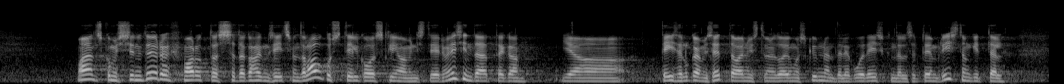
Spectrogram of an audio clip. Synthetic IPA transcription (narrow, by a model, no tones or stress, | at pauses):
mɑjɑnd̪usko̞misːjo̞nit̪ø̞ːɾyhmɑɾut̪ːˑɑsːe̞d̪̥ɑkɑɦekynsejt̪smend̪ɑlɑwɡ̥ust̪ilko̞ːskliːmɑminist̪eːɾjume̞sʲind̪ɑjɑt̪ːˑe̞ɡ̥ɑ | jɑ | t̪e̞js̬e̞luɡ̥e̞mise̞e̞t̪ːe̞ɑlʲmist̪ɑminet̪o̞jmuskymnend̪ɑljɑkuːe̥ejskymnɑlse̞p̚t̪e̞mbriist̪uŋɡit̪ːˑe̞l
